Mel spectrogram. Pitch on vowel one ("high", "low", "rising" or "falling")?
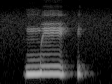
falling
